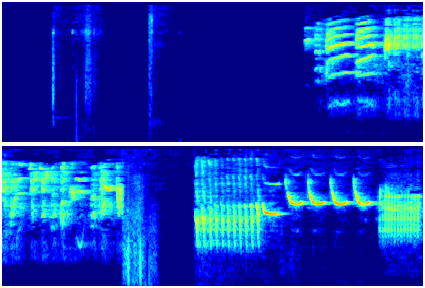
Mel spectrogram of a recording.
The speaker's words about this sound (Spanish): Estamos escuchando el Cabecita Negra.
